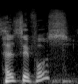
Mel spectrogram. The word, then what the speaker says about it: Helsingfors: It's how you say it in Swedish. – How do you say it? – Helsingfors. – Helsingfors? – Helsingfors.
